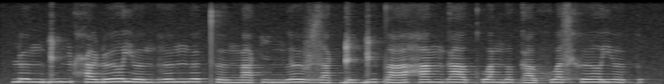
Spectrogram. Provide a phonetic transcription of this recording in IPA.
ɳø˨ŋɡi˨ŋ ħə˨ ɳø˦ə̯jø˨ŋɦø˦ ŋø˦t̪ʰø˨ŋa˨ki˨ŋ lø˦˨vza˨kɖi˨ɡi˦ d̪a˨˦ha˦ŋ ɡa˦ə̯kʷʰa˦ŋə˦˨ɡa˨ xʷa˦zxø˦ə̯ jø˨k

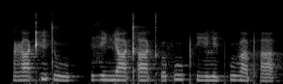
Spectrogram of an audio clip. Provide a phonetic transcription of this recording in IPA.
ɣa˨˦kʰĩ˦tuː˨ | zi˨ɲaː˨kʼaː˨ kʼʊ˨fuː˦pʰiː˨ li˨ pʰu˦βa˨pʰa˨

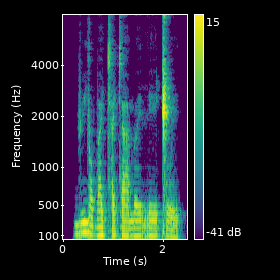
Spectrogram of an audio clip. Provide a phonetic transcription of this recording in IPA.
byjɔbae̯cʰac ɾamœe̯ reǁoe̯

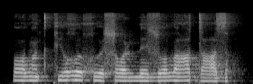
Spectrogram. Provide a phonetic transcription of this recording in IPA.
ɔlˠɛ̃tkʲʊ ʁʷɛχʷə˞ɬɔɭ nɛɮʊ lˠɑ dɑz

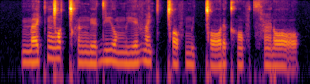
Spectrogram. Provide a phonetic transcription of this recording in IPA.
mæcŋ͡ǀɔǀʰə̃ ŋɪ dio̯ mie̯væ̃cǀɔfmi ǀɔɾəkʰɔ̃ft͡sʰæ̃ ɾɔ

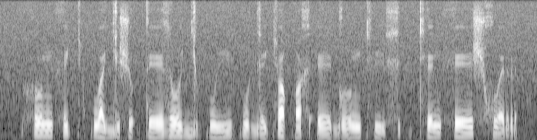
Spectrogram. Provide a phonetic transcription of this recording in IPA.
hʊːŋheckʷaɟi ʃʊʔtezʊː ɟikʷiːkʷɛ ɡecʊqʷax ʔeːɡʊːŋcʰiːx | cʰeŋheːʃχʷɛr

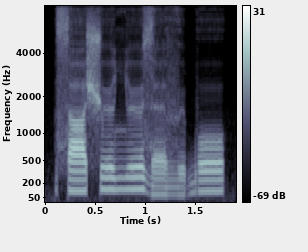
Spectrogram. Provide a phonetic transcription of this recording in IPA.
sa˦ʃʏː˥ʎʏː˥zɛ˩ vʏ˩boː˥

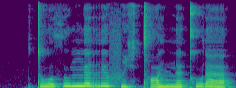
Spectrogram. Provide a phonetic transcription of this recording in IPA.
tu˧o̯θu˦ ŋɛ˦rɪ˦ fi˨çtʰɑ˧j nɛ˨kʰu˦ɾæ˧

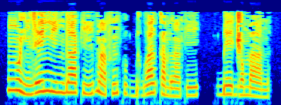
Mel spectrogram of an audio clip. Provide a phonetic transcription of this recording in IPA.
ŋɔ̃˦˨jĩ˨zeː˦ ɲiː˧ŋdaː˧kiː˨˦ bã˨fĩ˦kʷi˨ ɡ͡bɨ˨ɡʷaː˦lka˨m lã˧ki˦ | ɡ͡beː˨d͡ʒɔ˨maː˨n

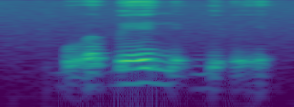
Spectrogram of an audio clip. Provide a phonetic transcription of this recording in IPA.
ɓo̰ə̯ɓe nḛɡ͡bḛ

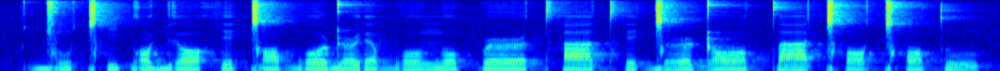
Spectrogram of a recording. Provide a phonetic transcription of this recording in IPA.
ɡ͡ǀuǀʰiɡɔ ɡʲɔxɪɡ͡ǀɒ boɖə˞ɾʲɒ bon̪o pə˞ tʰatʰɪɡ͡ǀə˞ ɖɔ t̪aǀʰɔǀʰɔt̪u

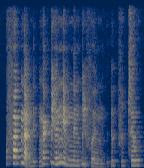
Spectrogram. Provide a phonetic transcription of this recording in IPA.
fa˦˥k̚na̰˧˨jnɨ˨˩k̚ ŋa˦˥k̚ɓi˨˦ə̯ ne˧m nə˨˦nɓḭ˧˨fə˨˩n | ʔɨ˨˩p̚fi˨˩p̚sə˧w

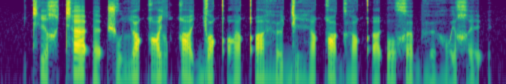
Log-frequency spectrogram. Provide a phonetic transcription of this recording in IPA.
cʰi˥˩χcʰæ˥ ʔɛ˨ʔʃu˨ʎø˥ qɑ˥ʎ qɛ˥˩ ɟu˥˧qʼɔ˨j qʼɛ˥ɦø˥˩ɟi˥ ɦe˨qœ˥˩ɡʱœ˨ qʼi˨ʔo˥ xœ˥bʱø˥˩ ɦɔ˨jχe˨ʔ

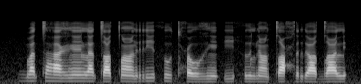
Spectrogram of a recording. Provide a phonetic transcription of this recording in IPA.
ba˦t ɦa˧ɣɛ̃˧la˨tɯ˧ tˤɛ̃˨ ri˦θu˧dħo˨ ɣẽ˧ʔi˦hɯ˧l ɾẽ˨tˤi˧ħrɯ˧dˤe˦l

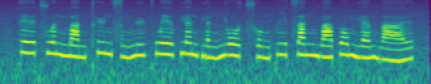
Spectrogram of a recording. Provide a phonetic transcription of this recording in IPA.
ke˥ɪ̯t͡swə˥˩nma˨˩n pʰy˥˩nsə˩nn̪y˧˥ pʰwe˥˧ɪ̯pjɛ˥˩npjɛ˩n n̪jo˥˩ʊ̯t͡sʰʊ˨˩ŋpi˥ t͡sa˥nmwä˧˥pɤ˥ mjɛ˧˥mwa˨˩˦ɪ̯

